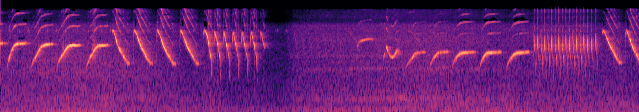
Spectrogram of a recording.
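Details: Spanish Timbrado canary song: a run of rapid falling whistled notes speeding into a tight rattle, a short near-silent gap, then more sweeping whistles and a harsh buzzy burst before the series resumes.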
